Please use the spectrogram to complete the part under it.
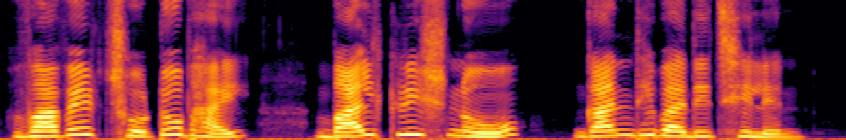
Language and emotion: Bengali, neutral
